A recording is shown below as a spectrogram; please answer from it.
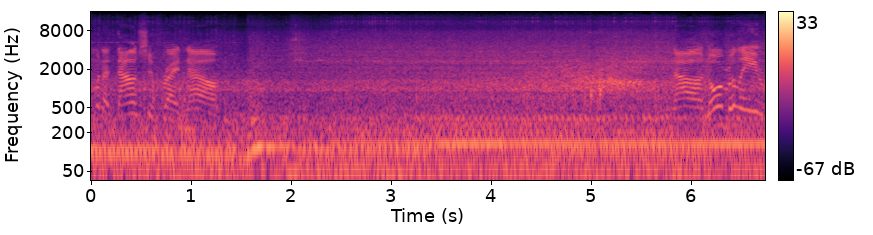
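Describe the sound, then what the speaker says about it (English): A Procharged New Edge Mustang GT with a rattle fault drones loudly and steadily while downshifting, its engine pitch climbing as the gear drops, with someone talking over it. "I'm gonna downshift right now."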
